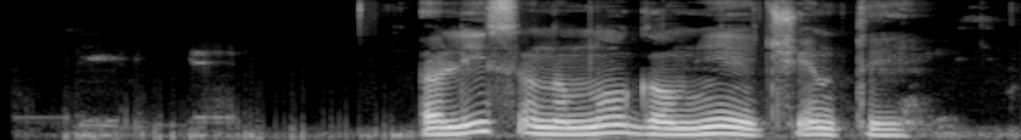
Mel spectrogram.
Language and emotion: Russian, neutral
